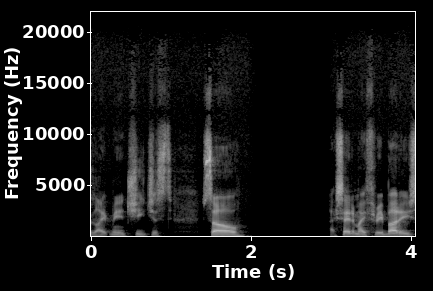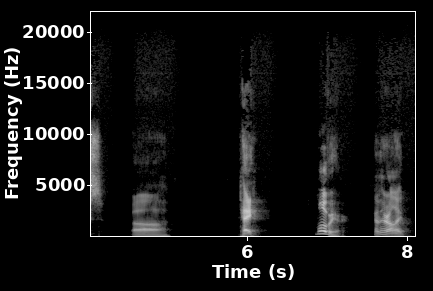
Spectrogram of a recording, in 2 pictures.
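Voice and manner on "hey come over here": calling out. Retold or imitated. Calling buddies over.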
